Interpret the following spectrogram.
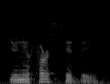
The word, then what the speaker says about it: university: nya bersuara konsonan University jika diucapkan maka bunyinya University bukan University walaupun kata University diawali dengan vokal u tetapi dalam pengucapannya diawali dengan suara konsonan y Oleh karena itu artikel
